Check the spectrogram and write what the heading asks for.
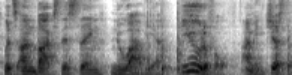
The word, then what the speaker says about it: Nuàvia: soap and aftershave and it's nuavia nuavia i hope that's how it's pronounced nuavia blue or blue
